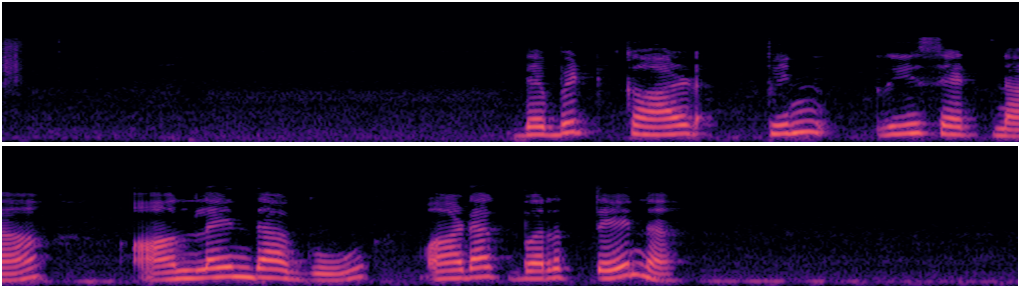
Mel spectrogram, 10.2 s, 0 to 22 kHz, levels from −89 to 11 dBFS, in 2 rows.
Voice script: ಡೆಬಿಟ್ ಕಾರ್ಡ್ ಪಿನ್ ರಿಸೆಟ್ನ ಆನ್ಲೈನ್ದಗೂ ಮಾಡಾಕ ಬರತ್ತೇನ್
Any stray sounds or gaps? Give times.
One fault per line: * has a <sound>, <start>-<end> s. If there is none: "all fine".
all fine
